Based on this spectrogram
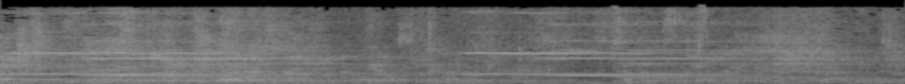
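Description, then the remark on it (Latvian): A continuous electric bell rings steadily for several seconds in a parliament chamber before a vote, a loud, bright metallic trill, with faint murmuring voices beneath it. “Lūdzu zvanu.”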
